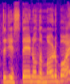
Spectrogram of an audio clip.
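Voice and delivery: put-on high, soft little-boy question; imitated young son. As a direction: ask it as an eager small child. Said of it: "he'll be like".

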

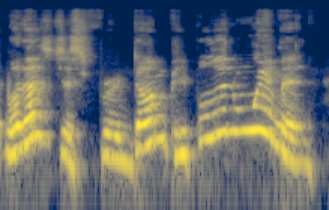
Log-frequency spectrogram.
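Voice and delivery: mild mock condescension; mocking the culture. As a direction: sneer at it lightly. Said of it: "our culture says".

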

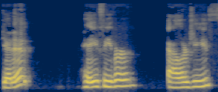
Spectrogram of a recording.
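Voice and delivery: ordinary talk, nothing marked

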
